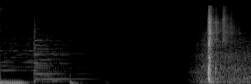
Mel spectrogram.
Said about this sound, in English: Hear that? It's the sound of someone whacking the ground with a rake.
